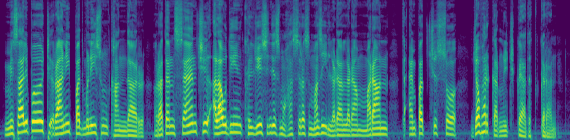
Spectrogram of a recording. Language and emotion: Kashmiri, neutral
